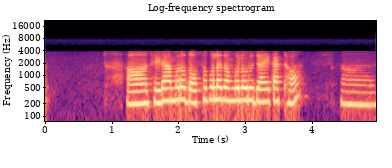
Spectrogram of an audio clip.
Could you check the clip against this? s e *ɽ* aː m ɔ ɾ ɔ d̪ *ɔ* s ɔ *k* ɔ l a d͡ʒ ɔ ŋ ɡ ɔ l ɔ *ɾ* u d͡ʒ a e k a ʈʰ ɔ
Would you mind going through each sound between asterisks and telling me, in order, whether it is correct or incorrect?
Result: correct, correct, incorrect: p, correct

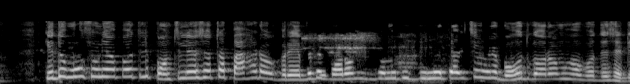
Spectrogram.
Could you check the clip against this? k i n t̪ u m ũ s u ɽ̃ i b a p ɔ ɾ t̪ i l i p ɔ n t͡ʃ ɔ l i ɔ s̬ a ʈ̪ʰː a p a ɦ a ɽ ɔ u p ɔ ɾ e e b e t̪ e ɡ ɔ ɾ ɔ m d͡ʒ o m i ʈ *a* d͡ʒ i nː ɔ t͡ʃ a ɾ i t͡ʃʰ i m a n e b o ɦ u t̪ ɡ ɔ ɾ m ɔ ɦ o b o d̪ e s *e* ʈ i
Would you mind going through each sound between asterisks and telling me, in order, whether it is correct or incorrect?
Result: incorrect: i, correct

